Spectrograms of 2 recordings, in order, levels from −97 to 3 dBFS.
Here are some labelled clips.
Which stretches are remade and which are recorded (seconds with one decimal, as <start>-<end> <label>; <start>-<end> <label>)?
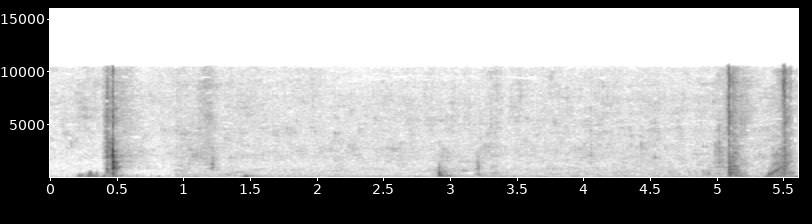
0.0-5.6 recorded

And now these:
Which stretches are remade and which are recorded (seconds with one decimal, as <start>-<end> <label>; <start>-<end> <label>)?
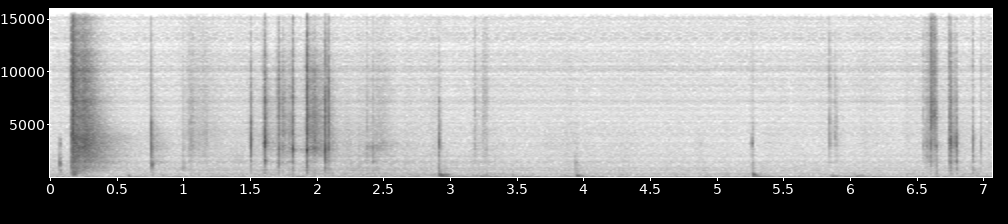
0.0-7.1 remade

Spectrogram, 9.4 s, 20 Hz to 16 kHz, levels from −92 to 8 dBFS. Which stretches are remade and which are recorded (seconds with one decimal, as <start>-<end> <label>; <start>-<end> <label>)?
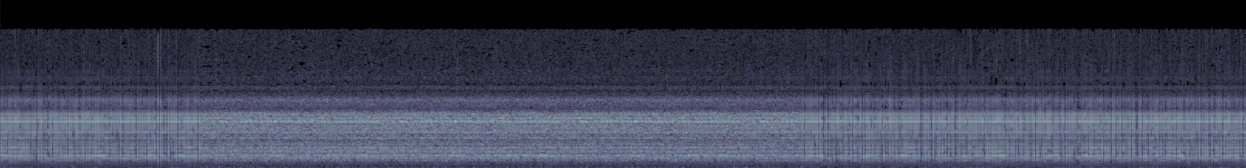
0.0-1.5 remade; 1.5-6.0 recorded; 6.0-9.4 remade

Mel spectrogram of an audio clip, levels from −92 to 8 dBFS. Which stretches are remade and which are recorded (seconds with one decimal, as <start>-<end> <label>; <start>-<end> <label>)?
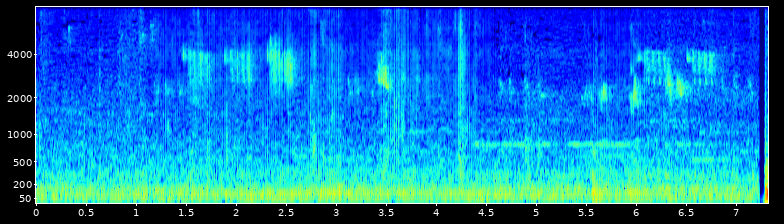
0.0-1.2 recorded; 1.2-4.6 remade; 4.6-5.5 recorded; 5.5-6.1 remade; 6.1-7.3 recorded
